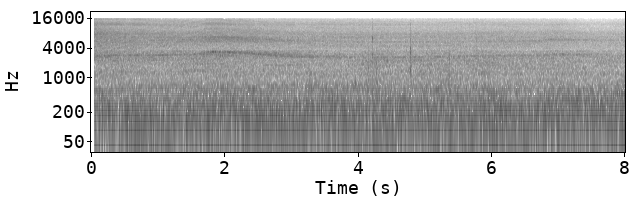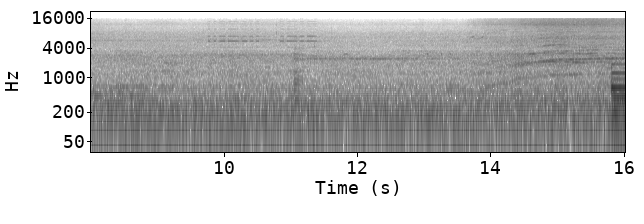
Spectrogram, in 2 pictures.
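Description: Steady hangar background rush with faint voices. Near the end, a rising whine as an OddityRC XI25 Pro FPV quadcopter's motors spool up for takeoff.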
